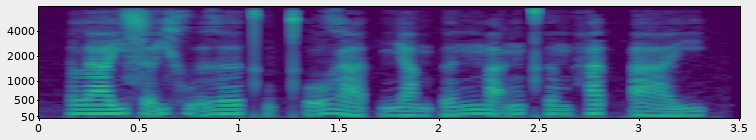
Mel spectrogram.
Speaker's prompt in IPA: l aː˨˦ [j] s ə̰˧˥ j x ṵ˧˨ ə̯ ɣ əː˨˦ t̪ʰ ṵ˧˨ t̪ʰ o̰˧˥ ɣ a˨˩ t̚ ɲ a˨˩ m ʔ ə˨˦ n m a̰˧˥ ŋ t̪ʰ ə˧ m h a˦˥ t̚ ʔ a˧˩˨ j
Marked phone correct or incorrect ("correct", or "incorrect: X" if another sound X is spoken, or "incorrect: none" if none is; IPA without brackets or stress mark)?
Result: correct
